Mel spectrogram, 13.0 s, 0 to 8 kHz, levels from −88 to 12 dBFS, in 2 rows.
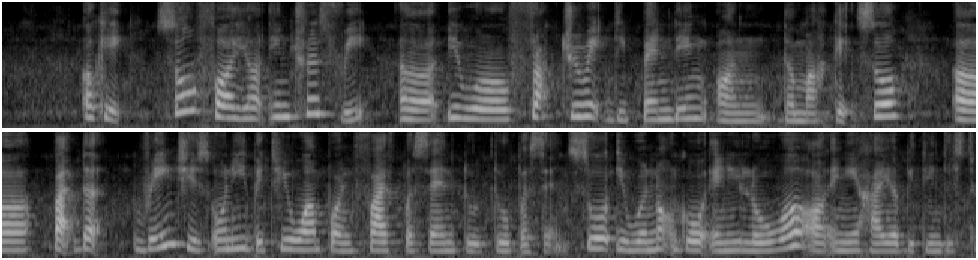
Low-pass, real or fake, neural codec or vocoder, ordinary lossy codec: none; fake; codec, 16 kHz, 4.8 kbps, FACodec; none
